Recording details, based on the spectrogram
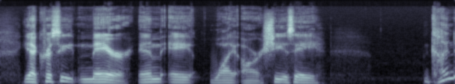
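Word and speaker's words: Mayr: just want to really make sure that i pronounce her name correctly yeah chrissy mayer m-a-y-r she is a kind of a cherry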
